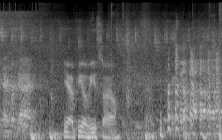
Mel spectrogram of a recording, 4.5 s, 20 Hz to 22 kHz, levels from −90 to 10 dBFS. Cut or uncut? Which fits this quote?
uncut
